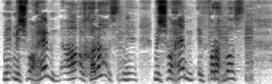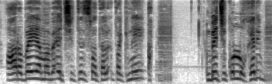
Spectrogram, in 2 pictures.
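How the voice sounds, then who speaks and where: A man's voice: very high voice, moderate pace, fairly bright tone, a little hiss or hum. A distraught young man with an Egyptian accent, ranting live to viewers, stammering and repeating himself as he answers their comments. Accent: Egyptian Arabic. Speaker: livestreamer.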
